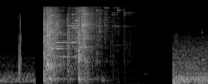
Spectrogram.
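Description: A sharp crash of glass shattering, with a bright burst of breaking shards that rings and scatters for about a second before cutting to silence, then a low background hiss.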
